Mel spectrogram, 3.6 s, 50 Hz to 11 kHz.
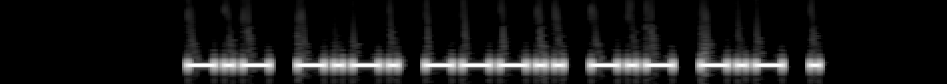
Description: Morse code, heard as a keyed tone, about 45 wpm, 700 Hz. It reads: KC8KKE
